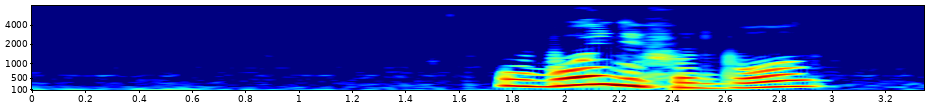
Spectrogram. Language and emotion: Russian, neutral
